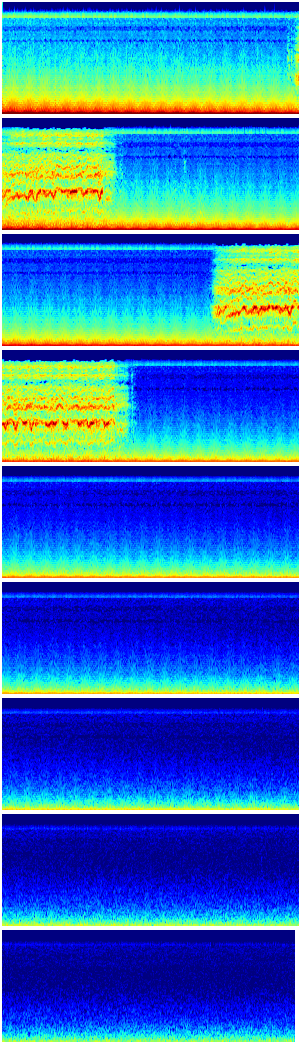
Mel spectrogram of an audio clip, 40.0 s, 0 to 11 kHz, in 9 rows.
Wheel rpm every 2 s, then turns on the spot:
0, 0, 110, 20, 0, 10, 130, 90, 0, 0, 0, 0, 0, 0, 0, 0, 0, 0, 0, 0.
none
